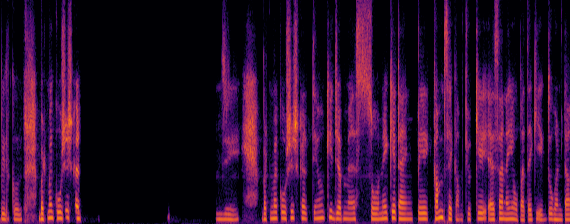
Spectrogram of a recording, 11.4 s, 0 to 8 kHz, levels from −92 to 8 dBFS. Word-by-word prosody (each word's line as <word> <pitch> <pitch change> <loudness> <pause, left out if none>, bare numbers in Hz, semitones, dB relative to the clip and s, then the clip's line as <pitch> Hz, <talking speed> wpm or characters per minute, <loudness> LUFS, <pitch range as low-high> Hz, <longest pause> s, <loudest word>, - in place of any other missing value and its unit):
बिल्कुल, 190 -2 -5 0.4
बट 195 - +4
मैं 235 0 +3
कोशिश 220 +2 +4
कर 215 -1 +7 2.7
जी। 185 -1 -6 0.5
बट 195 - +1
मैं 215 0 +1
कोशिश 220 +1 +4
करती 215 -1 -3
हूँ 225 +2 -1
कि 250 - +1
जब 200 -2 +2
मैं 195 -1 -4
सोने 200 +1 0
के 230 - +6
टाइम 195 -1 +1
पे 200 0 +2 0.2
कम 215 +4 +6
से 200 - +3
कम 175 -2 -10
क्योंकि 200 +2 -2 0.2
ऐसा 200 +2 +1
नहीं 195 0 -1
हो 185 - -3
पाता 165 +1 -4
है - - -4
कि 175 - -5
1-2 180 +3 -6
घंटा 175 +1 -3
195 Hz, 160 wpm, -23 LUFS, 185-215 Hz, 2.7 s, कर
